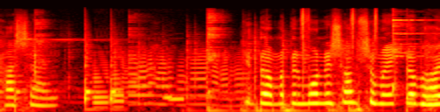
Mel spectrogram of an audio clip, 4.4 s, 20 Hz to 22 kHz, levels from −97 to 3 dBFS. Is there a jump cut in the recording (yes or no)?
yes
